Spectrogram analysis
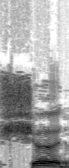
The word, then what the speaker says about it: should: Temos aí should, mesmo som, would, could, good, should, ok?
